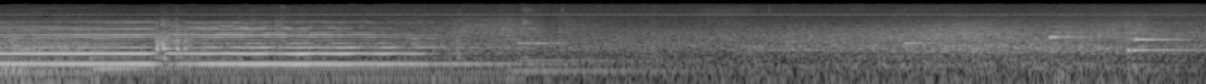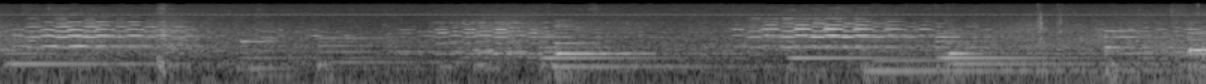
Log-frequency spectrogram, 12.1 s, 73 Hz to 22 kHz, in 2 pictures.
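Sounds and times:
low musical note: 0.0s - 7.1s
distant traffic: 0.0s - 12.0s.

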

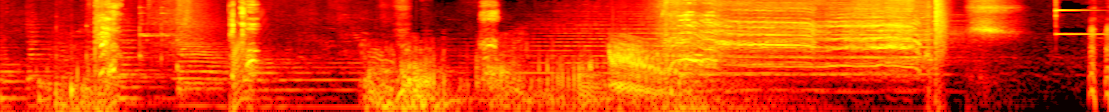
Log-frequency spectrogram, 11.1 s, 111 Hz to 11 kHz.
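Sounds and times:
cartoon background music: 0.0s - 9.0s.

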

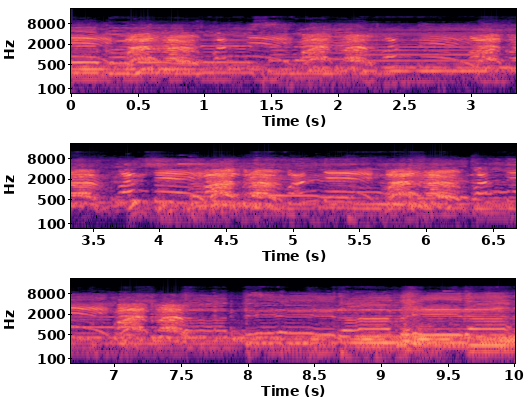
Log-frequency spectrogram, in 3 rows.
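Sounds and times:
crowd chanting and shouting: 0.0s - 9.6s.

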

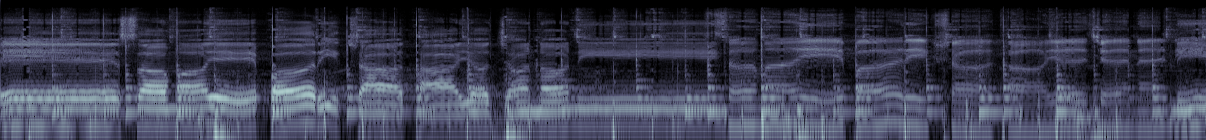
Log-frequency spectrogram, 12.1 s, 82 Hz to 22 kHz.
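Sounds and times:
man singing devotional song: 0.0s - 12.0s.

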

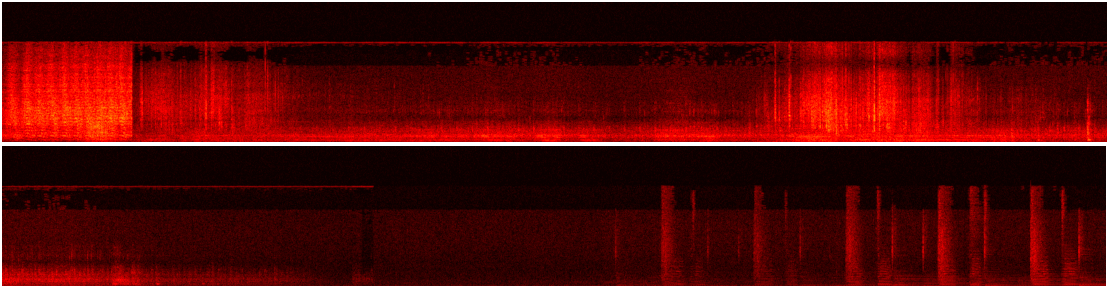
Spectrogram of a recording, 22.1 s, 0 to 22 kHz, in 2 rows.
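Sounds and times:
small truck engine running: 0.0s - 14.7s.

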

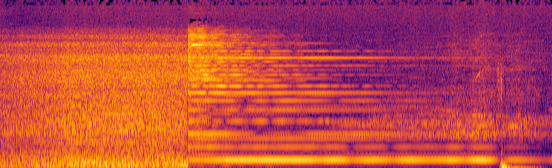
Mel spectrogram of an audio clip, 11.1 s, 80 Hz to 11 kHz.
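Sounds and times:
live band noisy wash: 0.9s - 11.0s.

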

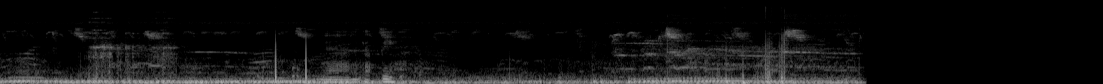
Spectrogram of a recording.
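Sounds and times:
rooster crowing: 6.1s - 8.7s.

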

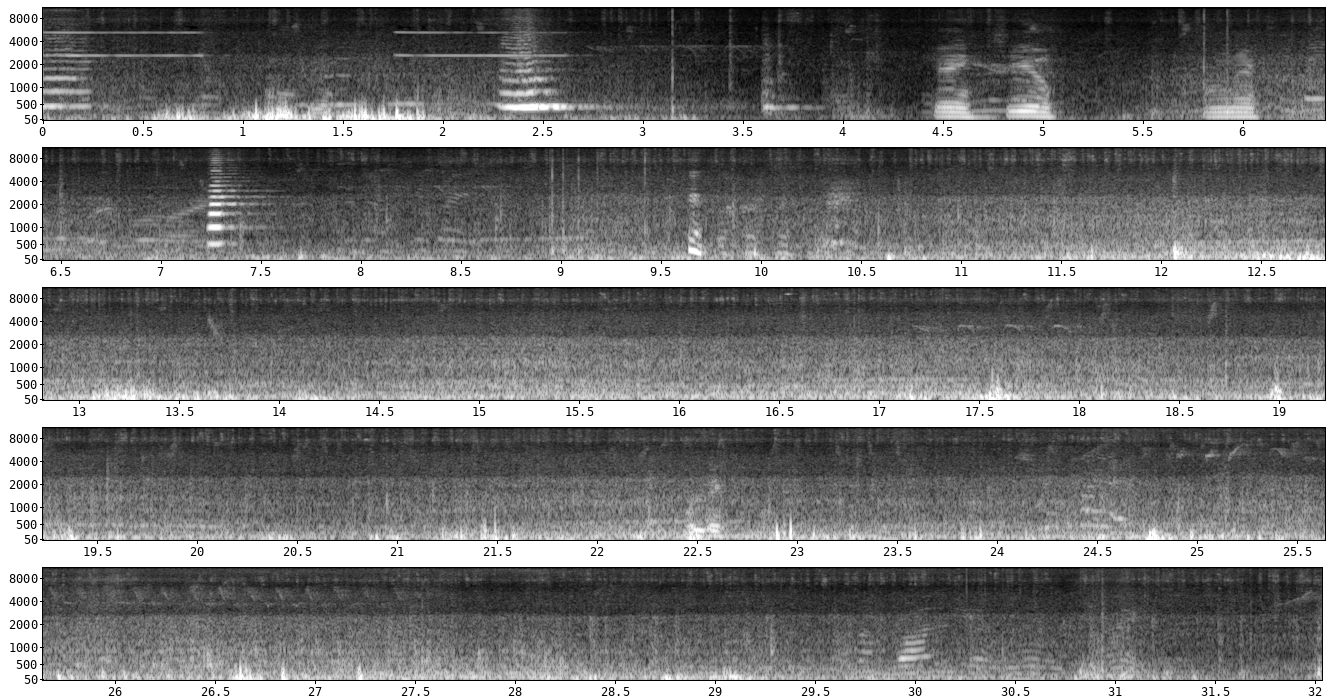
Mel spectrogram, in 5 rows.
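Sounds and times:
vehicle rumbling on rough road: 0.0s - 32.0s
short high horn toot: 1.8s - 3.9s, 7.2s - 7.7s
vehicle bumps and thumps: 5.4s - 32.0s.

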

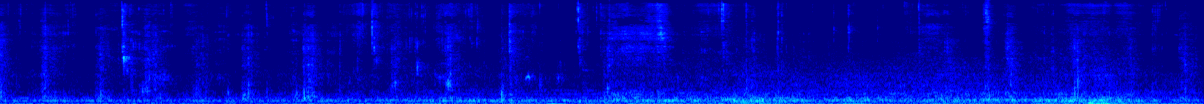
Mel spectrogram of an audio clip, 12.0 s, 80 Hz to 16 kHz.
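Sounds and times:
chewing with mouth clicks: 0.0s - 12.0s
fingers mixing food on a plate: 0.0s - 12.0s.

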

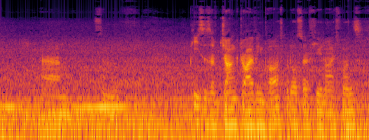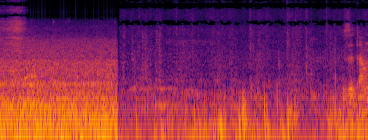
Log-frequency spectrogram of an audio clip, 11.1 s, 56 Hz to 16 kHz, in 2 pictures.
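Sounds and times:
soft footsteps on carpet: 7.3s - 11.0s.

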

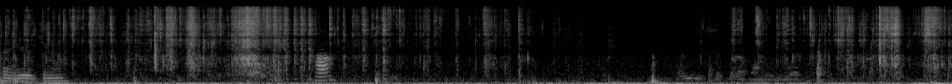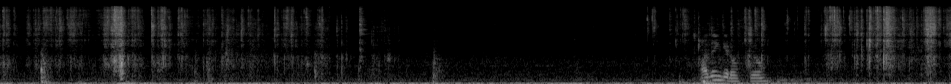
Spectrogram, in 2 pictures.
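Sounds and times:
foil wrappers crinkling and tearing: 0.0s - 5.9s, 6.9s - 13.6s, 16.0s - 19.0s.

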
